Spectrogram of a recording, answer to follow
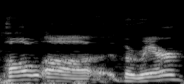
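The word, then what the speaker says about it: Paul Barrère: And you have, is it Paul Barrere? Is that how you pronounce him?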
